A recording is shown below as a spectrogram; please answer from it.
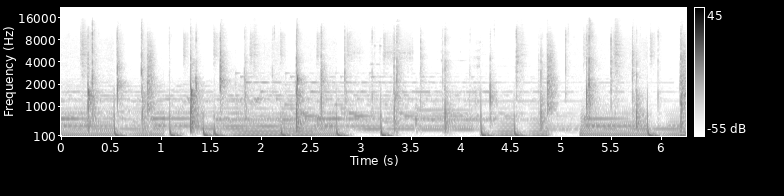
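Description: Background music with a steady beat and a held bass line.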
